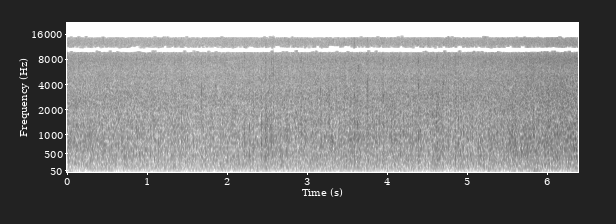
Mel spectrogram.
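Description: Steady rain falling on a fabric screen-tent canopy overhead, a dense, even hiss that grows slightly louder toward the end.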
